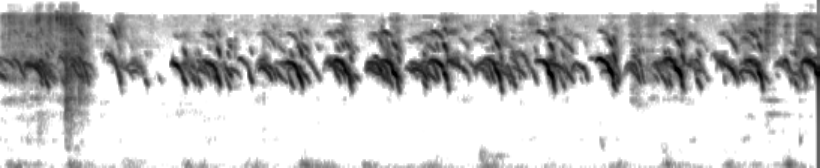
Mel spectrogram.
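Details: Eight-day-old domestic chicks peeping in a group, a dense stream of high, short, downward-slurred chirps overlapping continuously, with soft low thumps beneath.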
